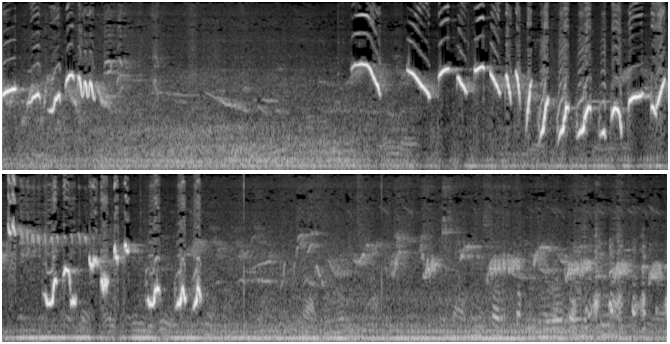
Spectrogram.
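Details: White-rumped shama in an emotional, agitated state giving its ketrekan: a brief whistled phrase, a pause, then a long burst of loud down-slurred whistles repeated twice a second, ending in softer chatter.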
